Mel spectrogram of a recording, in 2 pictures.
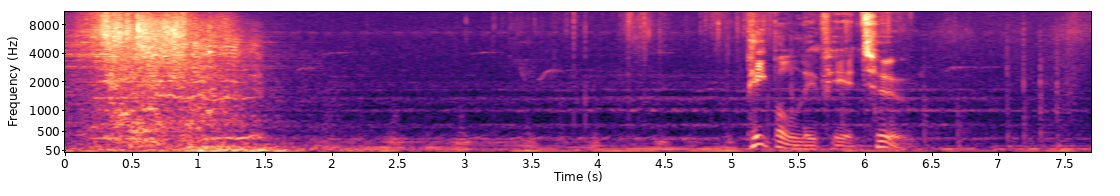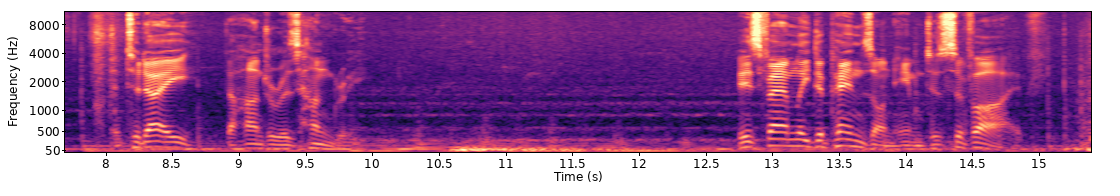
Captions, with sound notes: [marsupial roaring] [people footsteps] People live here too. And today the hunter is hungry. His family depends on him to survive.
